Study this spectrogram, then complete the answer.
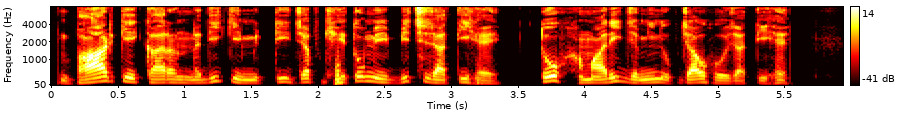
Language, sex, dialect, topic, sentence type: Hindi, male, Marwari Dhudhari, agriculture, statement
